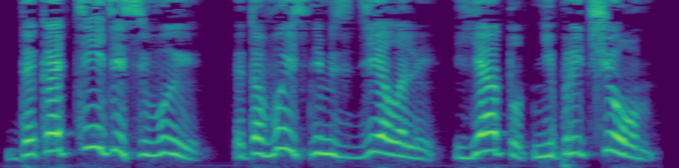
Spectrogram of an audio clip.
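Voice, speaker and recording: A woman's voice: medium pitch, measured pace, dry recording, clean studio sound, lightly acted. A woman voicing a cowardly young man who shrieks and pleads in panic. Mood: panicked.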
